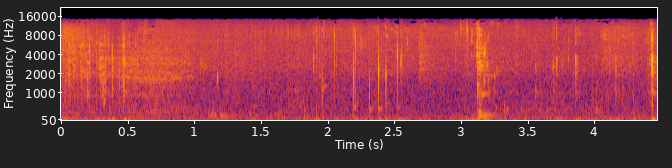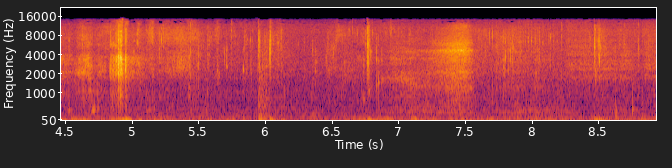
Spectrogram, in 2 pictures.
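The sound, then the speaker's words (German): Someone drinks water: soft wet sips and swallowing gulps come in irregular bursts over a quiet background, with no talking. “Eine Grafik fürs Wasser trinken.”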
